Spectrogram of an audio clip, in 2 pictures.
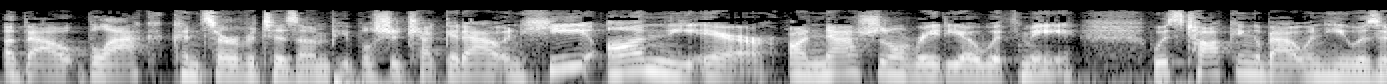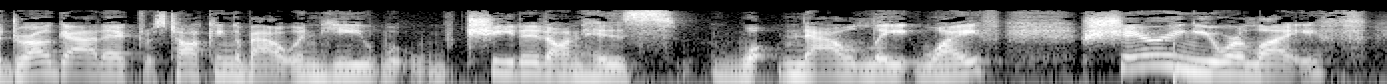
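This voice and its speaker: A woman co-hosting a podcast, telling a story in an earnest, halting way. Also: fairly low pitch, fairly bright tone. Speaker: podcast co-host. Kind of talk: casual podcast conversation.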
